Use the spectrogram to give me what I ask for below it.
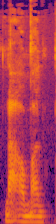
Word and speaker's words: Naaman: The second character, Naaman, or Naaman as I grew up calling him, but Naaman probably a better pronunciation.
